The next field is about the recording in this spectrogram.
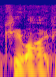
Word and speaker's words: Qi: It's all standard technology, which the principle of wireless charging standard is called Qi, or QI, people call it, but it's pronounced Qi.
